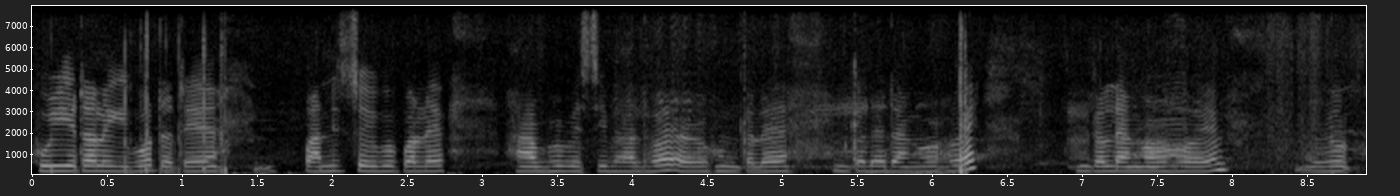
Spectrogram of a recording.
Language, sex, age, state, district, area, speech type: Assamese, female, 18-30, Assam, Dhemaji, urban, spontaneous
